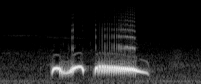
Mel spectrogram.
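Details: Wild-caught spotted dove in the kim đồng voice, the high, bell-toned song style: one clear cooing phrase, a rippling two-part note and then a drawn-out, mellow tone easing downward, against faint low hum.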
